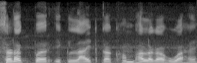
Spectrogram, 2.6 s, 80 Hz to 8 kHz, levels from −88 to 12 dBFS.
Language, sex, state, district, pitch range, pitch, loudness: Hindi, male, Uttar Pradesh, Lucknow, 135-155 Hz, 145 Hz, -18 LUFS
